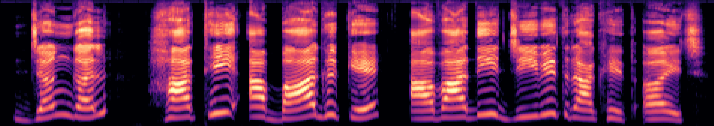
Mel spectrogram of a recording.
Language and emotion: Maithili, neutral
